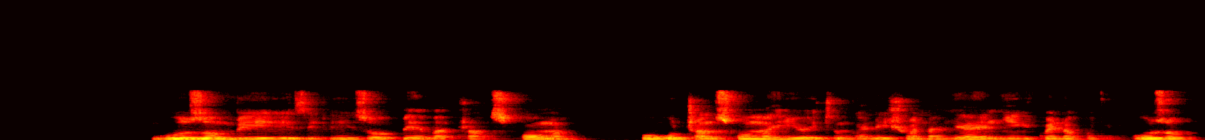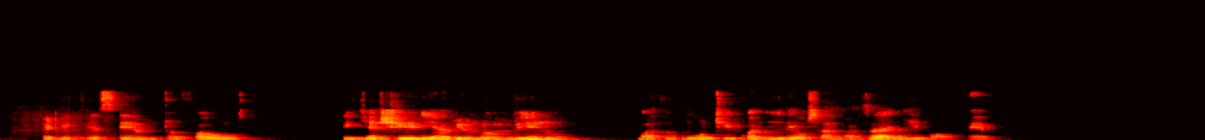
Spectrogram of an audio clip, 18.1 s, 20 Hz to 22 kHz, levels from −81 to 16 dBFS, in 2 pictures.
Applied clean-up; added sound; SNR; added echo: neural mask model DeepFilterNet 3.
